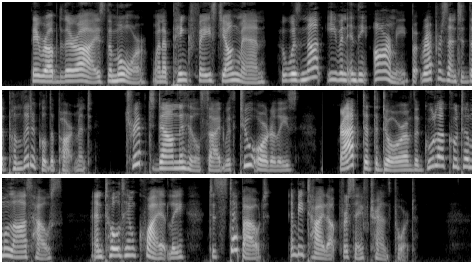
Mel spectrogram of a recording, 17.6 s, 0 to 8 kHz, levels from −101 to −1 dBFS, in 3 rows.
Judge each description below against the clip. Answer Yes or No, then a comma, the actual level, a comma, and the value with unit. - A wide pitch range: Yes, wide, 6.3 semitones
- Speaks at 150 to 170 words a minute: No, average, 185 wpm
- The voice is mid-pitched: No, high, 210 Hz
